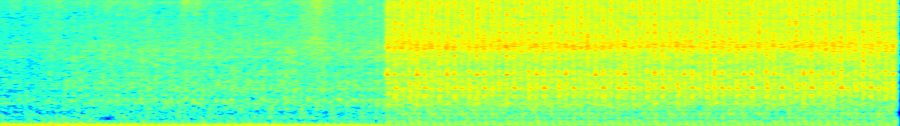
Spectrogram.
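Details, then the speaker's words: Isuzu Panther diesel from Kras, Kediri, which the owner says runs rougher than before. At cold idle just after starting there is a hard, regular tek-tek knock, and it smokes a little. The mechanic judges this piston knock; pistons and rings need replacing and the liners can be reversed if still good. "setelah saya hidupkan itu emang ada suara sejenis suara tek tekekekek gitu Kalau menurut saya itu adalah suara seker jadi untuk menghaluskan suara itu sekernya ini harus diganti"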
